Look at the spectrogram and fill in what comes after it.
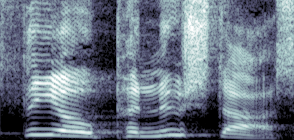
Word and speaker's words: theopneustos: It's theopneustos. That's how it's pronounced in the Greek, if I'm not mistaken. You pronounce the P. We do not. We call it pneumonia.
